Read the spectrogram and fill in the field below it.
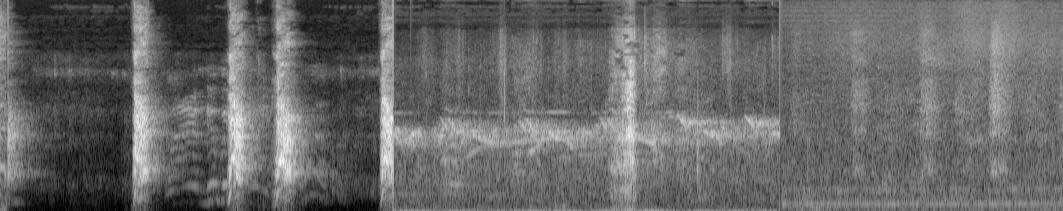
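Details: Playful puppy barking from small breeds like Pomeranian, Chihuahua, Maltipoo, Poodle or Bichon Frisé: one bark, a gap, then three quick sharp barks before a loud, steady hissing drone takes over.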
